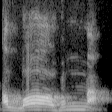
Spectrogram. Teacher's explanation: আল্লাহ শব্দের লাম মোটা হবে, ওয়াজিব গুণা হবে এখানে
